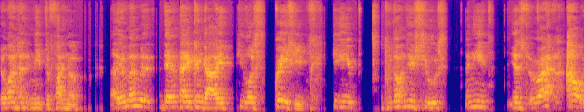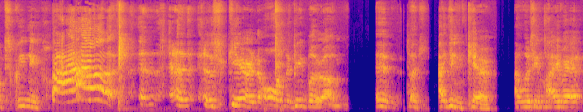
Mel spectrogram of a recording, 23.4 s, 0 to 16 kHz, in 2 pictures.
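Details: Adult man born 1958 with mild cerebral palsy from lack of oxygen at birth; speech later improved through music-aided breathing changes; dysarthria.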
